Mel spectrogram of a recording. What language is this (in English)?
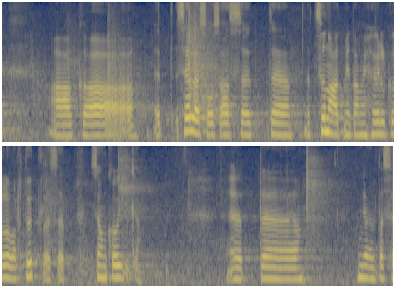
Estonian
